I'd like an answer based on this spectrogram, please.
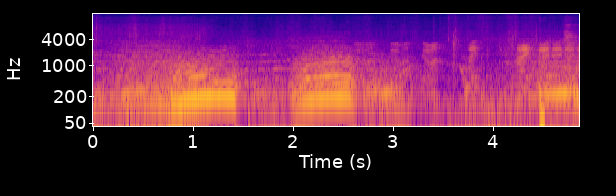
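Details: Herd of cows being moved home: two long, deep moos a second apart, each swelling then fading, followed by softer bawls, shuffling and faint music.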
